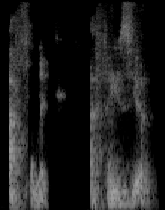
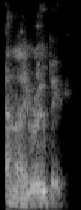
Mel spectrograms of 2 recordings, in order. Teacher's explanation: so that n is put in for the euphonic combination to prevent the clash of two vowels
